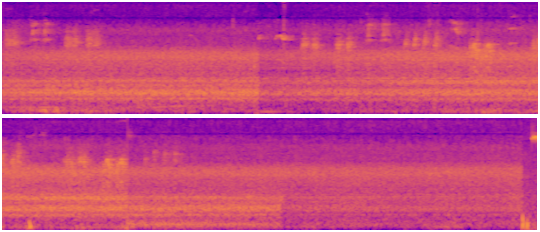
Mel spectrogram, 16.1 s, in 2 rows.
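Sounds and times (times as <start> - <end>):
small birds chirping: 0.0 - 1.7, 3.9 - 11.0
open-air ambience hiss: 0.0 - 16.0.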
